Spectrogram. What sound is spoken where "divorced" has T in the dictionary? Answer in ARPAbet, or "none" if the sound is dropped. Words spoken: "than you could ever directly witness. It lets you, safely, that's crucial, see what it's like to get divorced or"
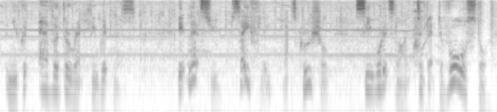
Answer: T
